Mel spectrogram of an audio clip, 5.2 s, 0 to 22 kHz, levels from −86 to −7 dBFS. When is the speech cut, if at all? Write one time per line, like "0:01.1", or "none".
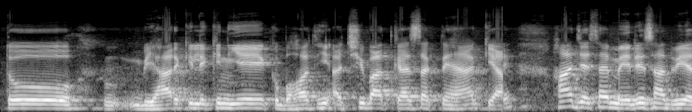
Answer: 0:03.8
